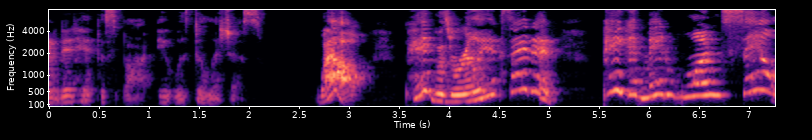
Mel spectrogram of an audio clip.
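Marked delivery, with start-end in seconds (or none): 0.0-2.2 soft delighted whisper; savoring whisper. A narrator's reading. Storyteller whispers how tasty the potato was. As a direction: hush it, as if it tastes wonderful.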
